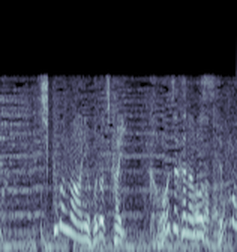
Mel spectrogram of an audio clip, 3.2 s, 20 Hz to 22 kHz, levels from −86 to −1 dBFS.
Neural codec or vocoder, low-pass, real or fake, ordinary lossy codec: vocoder, 44.1 kHz, 80 mel bands, Vocos; 7.2 kHz; fake; none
